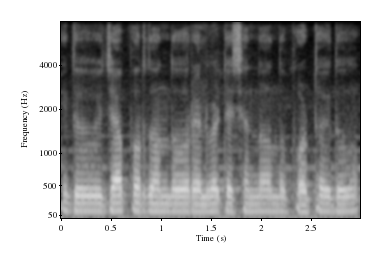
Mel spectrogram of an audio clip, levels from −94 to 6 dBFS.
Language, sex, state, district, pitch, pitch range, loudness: Kannada, male, Karnataka, Bijapur, 110 Hz, 110-115 Hz, -13 LUFS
